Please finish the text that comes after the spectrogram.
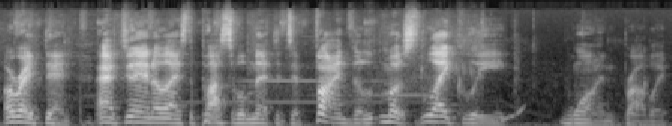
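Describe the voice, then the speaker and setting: Bright voice, swingy pitch, casual gaming chat, reading on-screen text, sweary and easily amused, light music behind. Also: animated, fairly quick. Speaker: player and fan dub voice reader.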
